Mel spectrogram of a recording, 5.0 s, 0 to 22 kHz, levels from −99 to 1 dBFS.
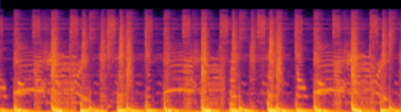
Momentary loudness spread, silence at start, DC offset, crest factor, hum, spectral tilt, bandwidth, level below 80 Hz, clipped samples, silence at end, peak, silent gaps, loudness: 4 LU; 0 s; 1%; 12 dB; none; -4.5 dB/octave; 15 kHz; -16 dBFS; under 0.1%; 0 s; -2 dBFS; none; -17 LUFS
